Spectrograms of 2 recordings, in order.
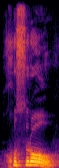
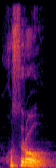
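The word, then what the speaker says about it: Khosrove: खुसरो spelling है दूसरे page में दूसरी लाइन में के H O S R O V E खुसरो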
